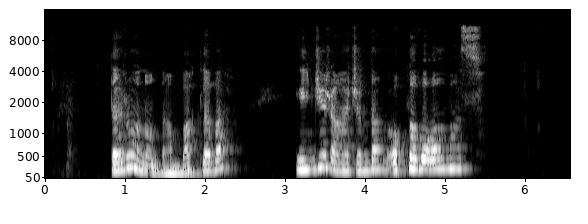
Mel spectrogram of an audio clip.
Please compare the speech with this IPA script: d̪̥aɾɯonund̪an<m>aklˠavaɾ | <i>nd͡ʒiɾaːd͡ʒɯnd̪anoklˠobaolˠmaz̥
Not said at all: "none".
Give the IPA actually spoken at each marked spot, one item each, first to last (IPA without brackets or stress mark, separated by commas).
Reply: b, i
